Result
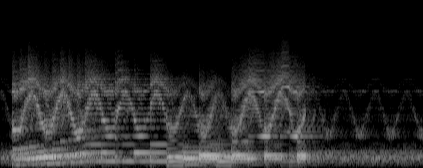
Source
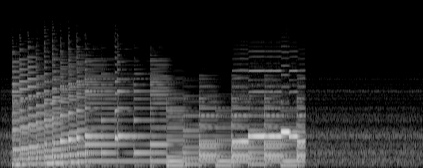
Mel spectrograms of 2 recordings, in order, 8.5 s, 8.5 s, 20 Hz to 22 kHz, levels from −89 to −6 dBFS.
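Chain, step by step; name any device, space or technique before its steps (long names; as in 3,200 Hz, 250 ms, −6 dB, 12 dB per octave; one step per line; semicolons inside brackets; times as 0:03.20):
0:02.36–0:02.89: low shelf with overshoot 150 Hz −13.5 dB, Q 1.5
talk box (tube saturation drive 39 dB, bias 0.65; formant filter swept between two vowels i-u 1.6 Hz)
delay that swaps between a low-pass and a high-pass 100 ms, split 890 Hz, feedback 64%, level −11 dB
level +15 dB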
